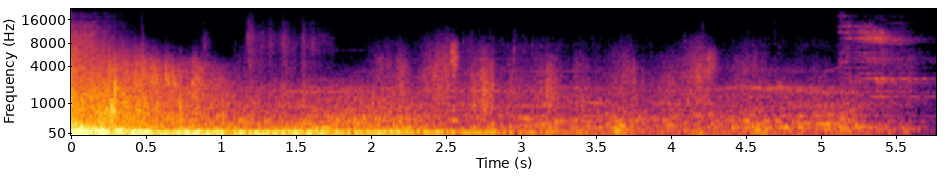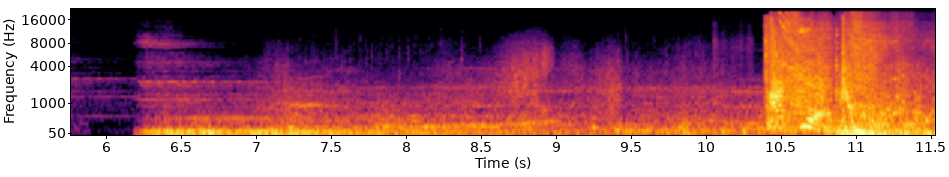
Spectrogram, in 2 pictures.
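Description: Spell explosions from Confringo in Hogwarts Legacy, a series of booming blasts and impacts over game ambience, with a brief silent gap midway and a loud burst near the end.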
